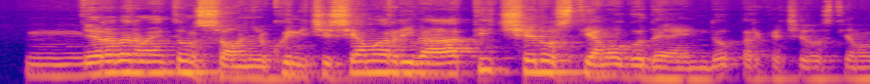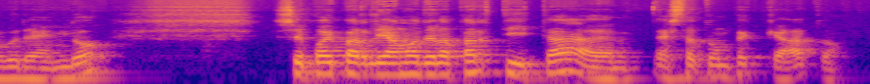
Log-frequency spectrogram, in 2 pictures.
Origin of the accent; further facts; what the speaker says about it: Bergamo, Lombardy, Italy; da bergamasco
